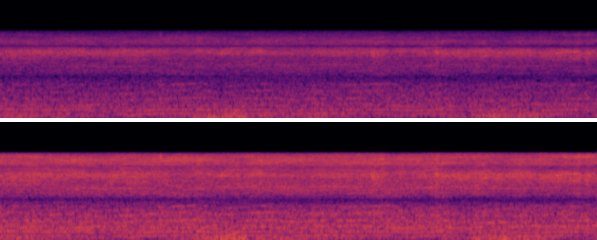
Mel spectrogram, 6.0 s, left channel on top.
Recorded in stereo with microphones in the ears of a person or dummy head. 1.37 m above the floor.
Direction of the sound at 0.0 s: 35° right (ahead or behind).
